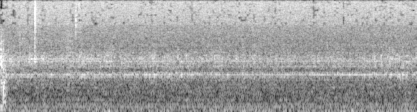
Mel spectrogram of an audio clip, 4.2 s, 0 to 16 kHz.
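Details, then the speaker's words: Moffat (Crosley) G2465 five-tube radio at first power-up, brought up slowly to about 100 V: a steady low hum under an even hiss with a faint whistle and shop interference, with no station tuned yet; operating normally. "well it sounds like it's operating let's check the volume control"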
